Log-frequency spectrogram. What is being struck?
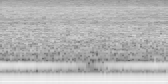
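Nothing is struck.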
